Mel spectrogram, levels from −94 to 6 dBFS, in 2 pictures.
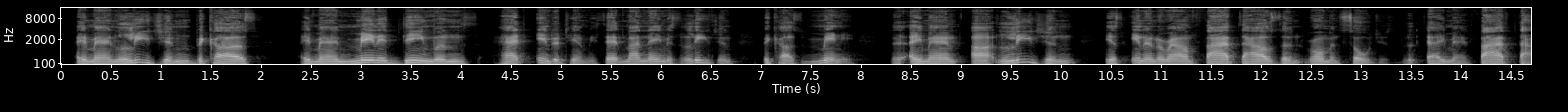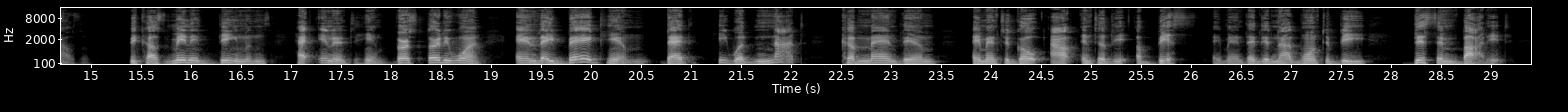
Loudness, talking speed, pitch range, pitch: -31 LUFS, 135 wpm, 110-130 Hz, 120 Hz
